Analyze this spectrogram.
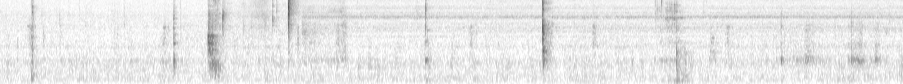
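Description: Light knocks and clicks of cooking prep at a frying pan: a bottle of oil, then minced garlic and chopped tomato going into the pan. About six separate knocks, the loudest about four seconds in, with a faint steady high tone from about two seconds in.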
